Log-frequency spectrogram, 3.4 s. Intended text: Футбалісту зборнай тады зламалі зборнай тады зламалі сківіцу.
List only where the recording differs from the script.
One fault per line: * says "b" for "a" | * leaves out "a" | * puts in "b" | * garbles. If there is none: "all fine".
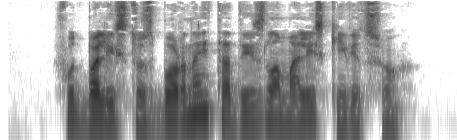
* leaves out "зборнай тады зламалі"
